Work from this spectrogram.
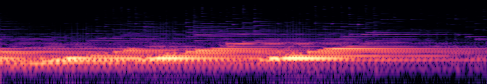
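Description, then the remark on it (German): A sustained French horn note wavers and cracks, missing the intended pitch and slipping abruptly to a neighboring pitch a couple of times before settling and fading slightly; a fairly loud brass tone with no voices. “Beim Horn kann es mal passieren, dass man nicht den angepeilten Ton trifft.”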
